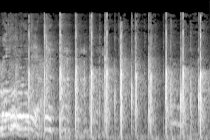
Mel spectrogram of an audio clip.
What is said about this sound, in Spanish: Chan, chan, chan, chan. Un aplauso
